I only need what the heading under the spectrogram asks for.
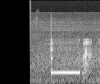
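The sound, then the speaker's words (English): A single loud, steady telephone tone lasts about half a second, bracketed by sharp clicks over faint line hiss, like a phone line being dialed before a call connects. “And then they left, and then this phone call was made.”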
